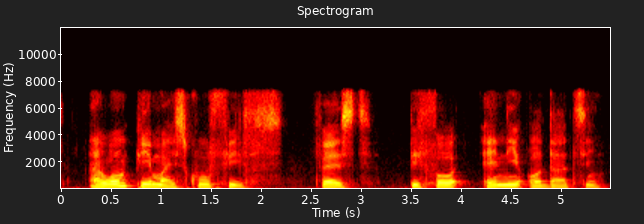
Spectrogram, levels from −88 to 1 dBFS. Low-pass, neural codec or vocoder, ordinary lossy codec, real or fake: 7.2 kHz; none; none; real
